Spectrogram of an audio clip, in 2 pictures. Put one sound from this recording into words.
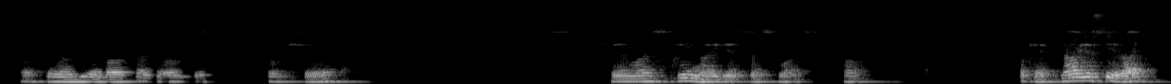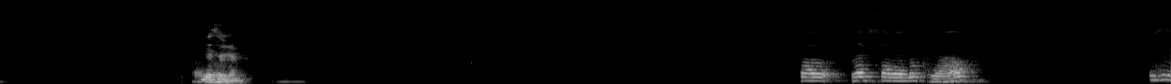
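A middle-aged man speaks calmly through an online call, in short phrases with pauses.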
